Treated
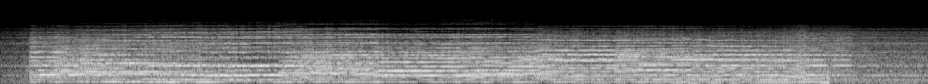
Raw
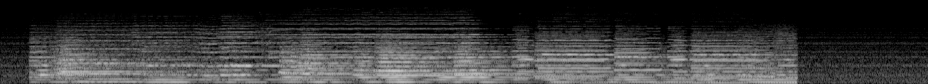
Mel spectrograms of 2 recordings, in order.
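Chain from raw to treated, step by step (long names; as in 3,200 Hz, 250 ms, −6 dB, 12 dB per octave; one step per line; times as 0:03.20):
low-pass filter 4,400 Hz 24 dB per octave
tuned comb filter 210 Hz, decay 0.24 s, harmonics all, mix 70%
on a send: feedback echo with a high-pass in the loop 264 ms, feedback 29%, high-pass 700 Hz, level −9 dB
on the sum: reverb whose tail is shaped and stops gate 340 ms rising, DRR −6.5 dB
boost into a limiter +23.5 dB
level −1 dB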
